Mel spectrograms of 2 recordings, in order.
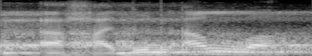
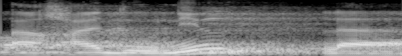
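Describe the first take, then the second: First: The words are said without an inserted 'ni' sound. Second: A linking 'ni' sound joins the two words.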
